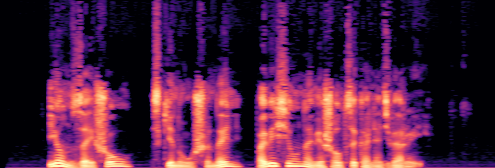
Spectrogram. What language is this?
Belarusian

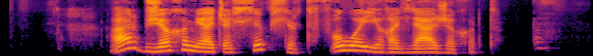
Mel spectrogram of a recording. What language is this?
Kabardian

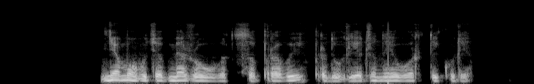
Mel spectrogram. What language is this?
Belarusian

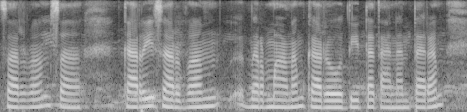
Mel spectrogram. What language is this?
Sanskrit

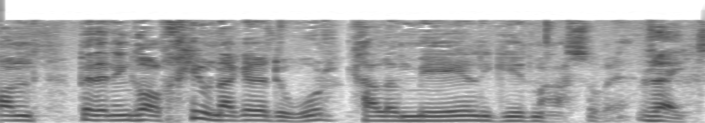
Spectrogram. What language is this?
Welsh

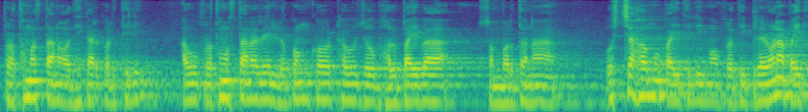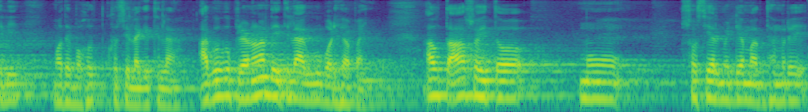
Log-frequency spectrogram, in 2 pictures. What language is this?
Odia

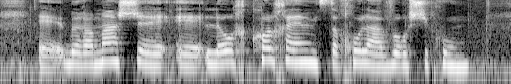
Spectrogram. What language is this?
Hebrew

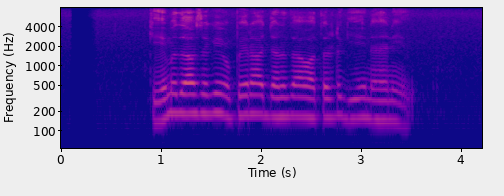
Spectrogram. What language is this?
Sinhala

